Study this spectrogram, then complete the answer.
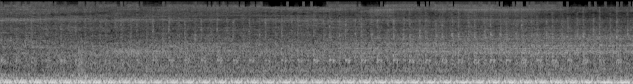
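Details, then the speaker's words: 2002 Dodge Durango 4.7L V8, 108k miles on replacement motor, sat about a year, cat into a cherry bomb, intake missing: loud idle with lumpy, uneven beat around three pulses a second and shake; rough idle, cause unknown. "Seems to start fine, but it doesn't run the greatest it used to."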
